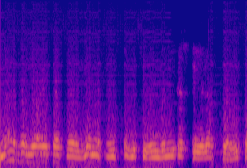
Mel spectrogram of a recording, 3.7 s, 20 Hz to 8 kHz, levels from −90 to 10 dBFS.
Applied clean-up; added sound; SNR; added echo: neural separator model SepFormer DNS4.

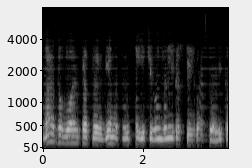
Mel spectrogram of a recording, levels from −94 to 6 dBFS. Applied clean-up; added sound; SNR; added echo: neural mask model DeepFilterNet 3.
